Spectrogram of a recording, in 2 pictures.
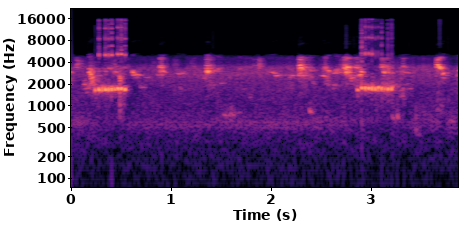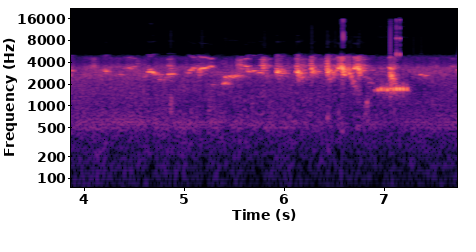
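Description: Wattled Starlings chatter steadily with squeaky, wheezy notes. Three louder, harsh rasping bursts stand out about every three to four seconds.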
